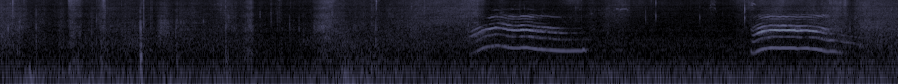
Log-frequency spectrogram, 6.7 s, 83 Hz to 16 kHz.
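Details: Former boss cat of a residential district, retired into home hospice care since spring 2020; two arched meows about two seconds apart, the second louder, over low background hiss.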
